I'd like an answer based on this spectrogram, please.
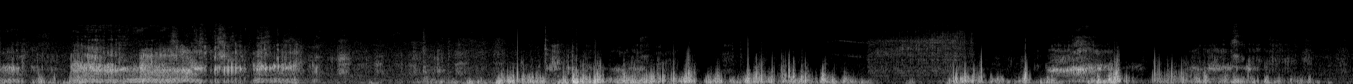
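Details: Two dogs, a wet beagle and a dry English Springer Spaniel, face off in low rumbling growls and throaty vocal bursts, broken by short gaps and scuffling noises.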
